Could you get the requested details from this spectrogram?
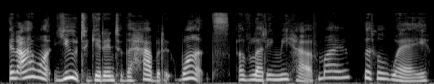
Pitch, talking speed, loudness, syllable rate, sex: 230 Hz, 250 wpm, -18 LUFS, 5.6 syllables/s, female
